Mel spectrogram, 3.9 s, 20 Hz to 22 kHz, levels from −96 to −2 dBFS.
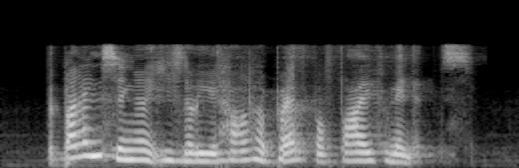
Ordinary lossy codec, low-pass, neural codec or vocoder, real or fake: none; 7.2 kHz; codec, 16 kHz in and 24 kHz out, 0.6 kbps, FireRedTTS-2 codec; fake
